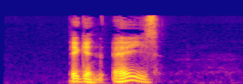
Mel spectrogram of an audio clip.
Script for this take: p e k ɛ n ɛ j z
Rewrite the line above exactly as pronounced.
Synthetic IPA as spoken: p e ɡ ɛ n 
